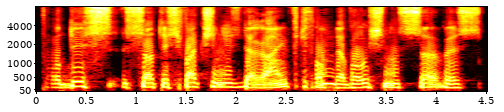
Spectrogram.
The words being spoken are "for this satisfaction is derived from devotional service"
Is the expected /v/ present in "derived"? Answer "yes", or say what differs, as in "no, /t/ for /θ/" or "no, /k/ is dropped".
yes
